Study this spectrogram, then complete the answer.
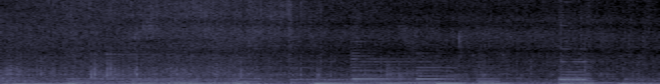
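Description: Crêpe batter sizzles in a hot pan as a steady, faint, rain-like hiss throughout, with no voices heard.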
